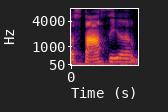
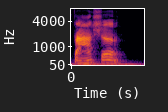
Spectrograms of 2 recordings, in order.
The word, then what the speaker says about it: Stasha: For the longest, I was calling her Stasia, but I guess it's pronounced Stasha and Nate.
